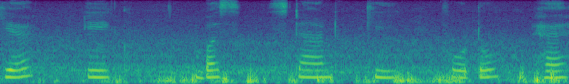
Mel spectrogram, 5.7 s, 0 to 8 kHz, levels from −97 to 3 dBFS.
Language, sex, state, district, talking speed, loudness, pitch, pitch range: Hindi, female, Punjab, Fazilka, 75 wpm, -20 LUFS, 250 Hz, 245-255 Hz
